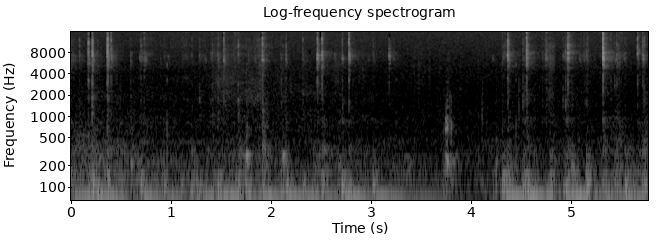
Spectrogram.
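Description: Long nails and fingertips type on the keys of a compact, low-profile white plastic computer keyboard. Quick, soft clicks and bright nail ticks run in uneven bursts over a steady low hum, with a brief lull before the typing picks up again.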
